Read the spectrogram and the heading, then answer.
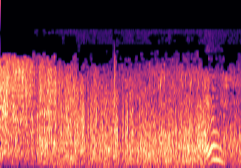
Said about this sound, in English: Listen to that thunder. Bad storm. I hope the roof won't leak. It's this wind. It gets in underneath the roof tiles.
